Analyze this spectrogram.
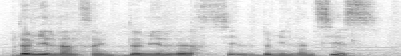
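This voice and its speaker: Against music in the background, the speaker talks at a moderate pace with lively intonation. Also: man. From Lebanon. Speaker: real estate salesperson. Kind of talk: interview. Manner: halting, with many repetitions and false starts.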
